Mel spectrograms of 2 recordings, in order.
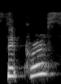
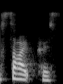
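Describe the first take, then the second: First: Cyprus with a short i, "SIP-russ"; mispronounced Cyprus. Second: Cypress as "SY-press", first syllable like "sigh"; cypress with long i. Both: Shown as a demonstration. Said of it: "my pronunciation is off sometimes".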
